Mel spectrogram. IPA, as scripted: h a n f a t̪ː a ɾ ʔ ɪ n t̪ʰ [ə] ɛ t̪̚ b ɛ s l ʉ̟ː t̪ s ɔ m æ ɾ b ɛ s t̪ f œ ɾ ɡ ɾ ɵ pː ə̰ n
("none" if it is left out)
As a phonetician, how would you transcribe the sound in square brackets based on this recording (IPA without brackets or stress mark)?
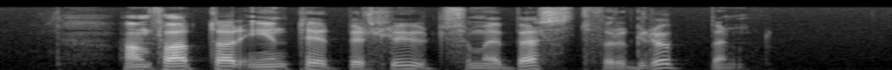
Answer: ə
